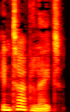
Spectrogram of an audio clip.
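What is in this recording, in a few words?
"interpolate", British English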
